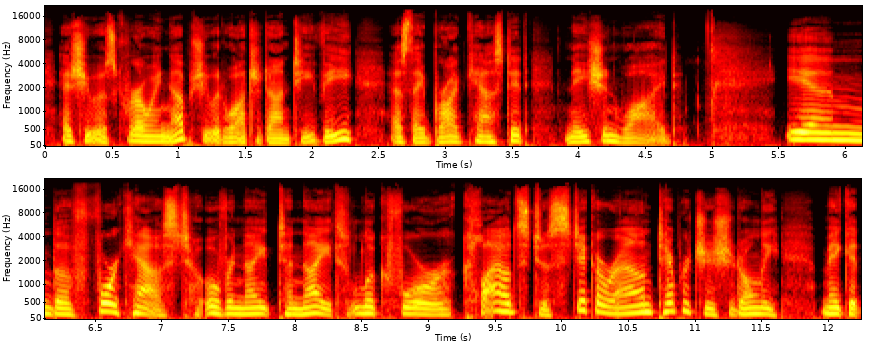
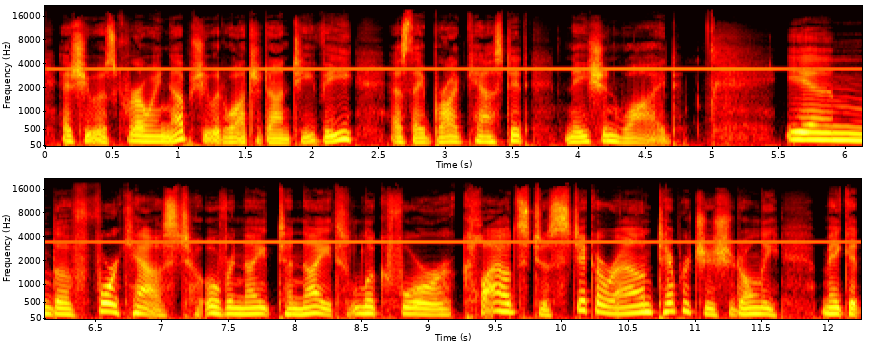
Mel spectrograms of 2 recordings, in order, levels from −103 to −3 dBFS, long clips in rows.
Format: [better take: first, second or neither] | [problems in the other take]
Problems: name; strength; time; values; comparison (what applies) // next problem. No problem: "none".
first | high-pitched whine; noticeable; throughout; 3.5 kHz, 10 dB below the speech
